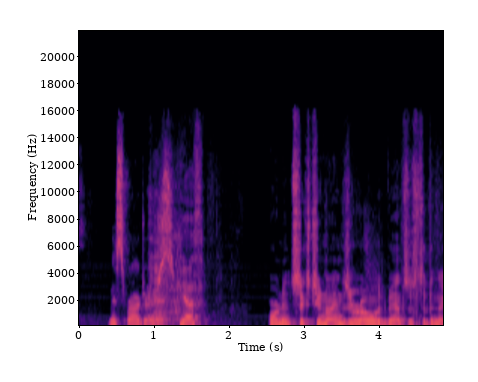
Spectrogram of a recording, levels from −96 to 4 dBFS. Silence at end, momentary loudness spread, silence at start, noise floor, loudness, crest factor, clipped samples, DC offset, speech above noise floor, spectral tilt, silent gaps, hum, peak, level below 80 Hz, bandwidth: 0 s; 6 LU; 0.4 s; -79 dBFS; -39 LUFS; 14 dB; under 0.1%; under 0.1%; 41 dB; -3.5 dB/octave; none; none; -24 dBFS; under -90 dBFS; 16 kHz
